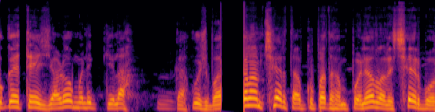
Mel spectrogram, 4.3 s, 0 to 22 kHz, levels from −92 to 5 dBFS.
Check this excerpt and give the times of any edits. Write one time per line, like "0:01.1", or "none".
0:02.4

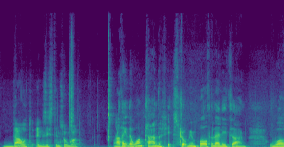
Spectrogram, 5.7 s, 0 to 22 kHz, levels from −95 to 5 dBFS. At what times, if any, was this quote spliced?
none

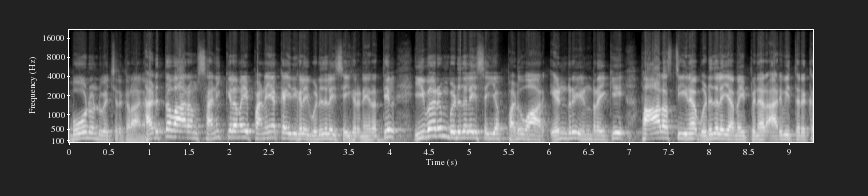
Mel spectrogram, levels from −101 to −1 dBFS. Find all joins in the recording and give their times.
0:00.9

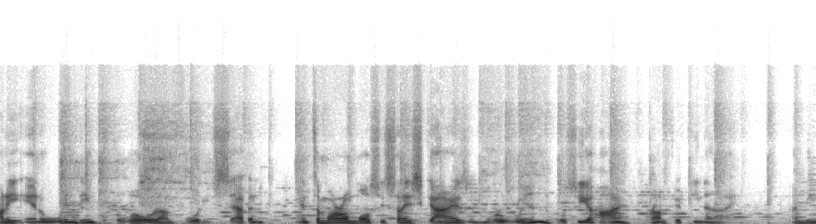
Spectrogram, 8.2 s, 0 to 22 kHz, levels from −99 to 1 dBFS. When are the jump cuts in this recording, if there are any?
none

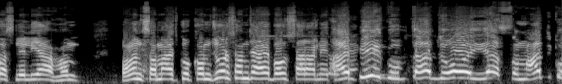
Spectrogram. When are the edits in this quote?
0:03.2

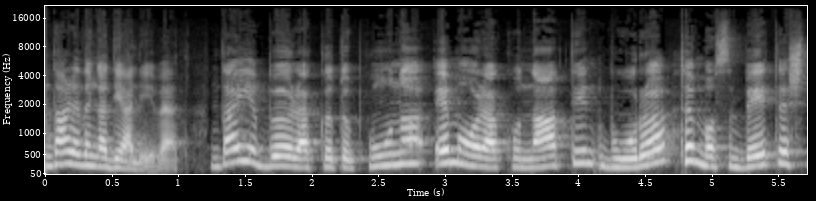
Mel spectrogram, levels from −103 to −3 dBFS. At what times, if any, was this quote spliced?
0:01.2

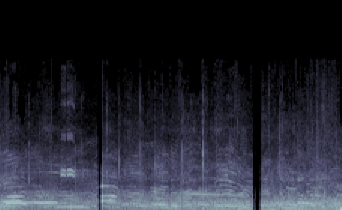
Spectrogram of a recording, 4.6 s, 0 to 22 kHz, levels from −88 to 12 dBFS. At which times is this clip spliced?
none

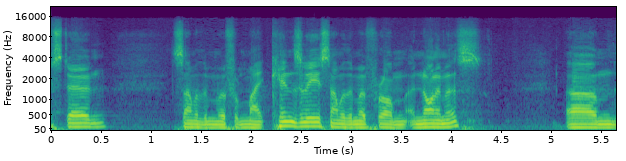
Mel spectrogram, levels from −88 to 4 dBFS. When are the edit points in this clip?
0:02.5

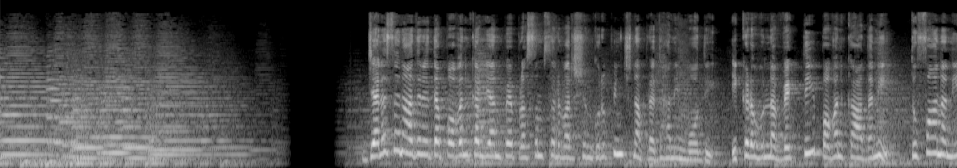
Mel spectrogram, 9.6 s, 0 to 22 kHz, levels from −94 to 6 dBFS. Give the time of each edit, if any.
0:01.1

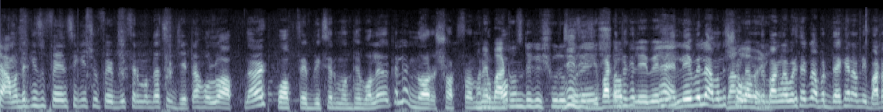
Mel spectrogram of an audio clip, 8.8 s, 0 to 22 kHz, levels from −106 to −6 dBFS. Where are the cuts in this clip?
0:02.7

